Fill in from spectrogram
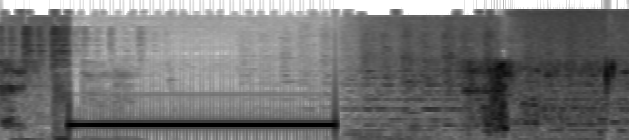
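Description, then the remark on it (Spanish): A steady, loud telephone call tone holds a single mid pitch for about two seconds as a phone call is placed, then cuts off abruptly into background noise and voices. “Pues ya veremos, ahí le va a llamar el lobo, ¿ok?”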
